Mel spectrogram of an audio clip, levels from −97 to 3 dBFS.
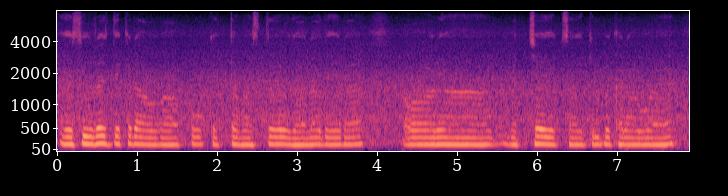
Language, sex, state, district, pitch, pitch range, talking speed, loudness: Hindi, male, Bihar, Madhepura, 150 Hz, 145-155 Hz, 165 wpm, -24 LUFS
